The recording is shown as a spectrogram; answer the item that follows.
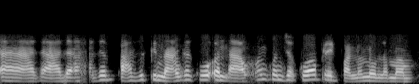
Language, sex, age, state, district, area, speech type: Tamil, female, 30-45, Tamil Nadu, Theni, rural, conversation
